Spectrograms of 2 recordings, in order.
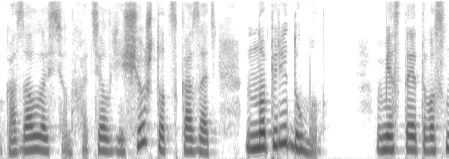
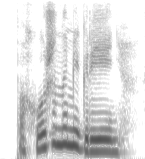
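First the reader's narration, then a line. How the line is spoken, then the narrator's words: Sympathetic sigh. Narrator (Russian): сочувственно вздохнула я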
